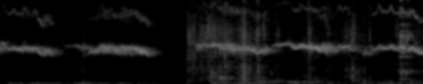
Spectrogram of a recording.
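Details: Hand-fed homing pigeon squabs, rescued without parents from a mosque minaret under restoration, give thin piping squeals in two drawn-out bursts, the first over a low rumble, then a brief silence and a longer wavering squeal with soft lower murmurs.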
